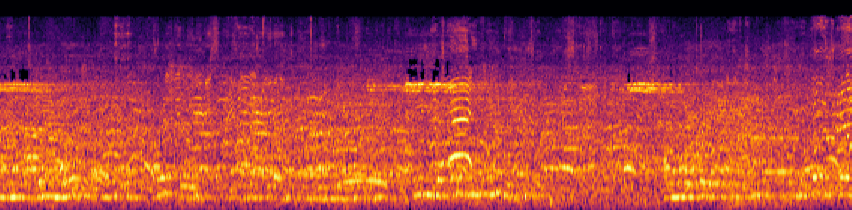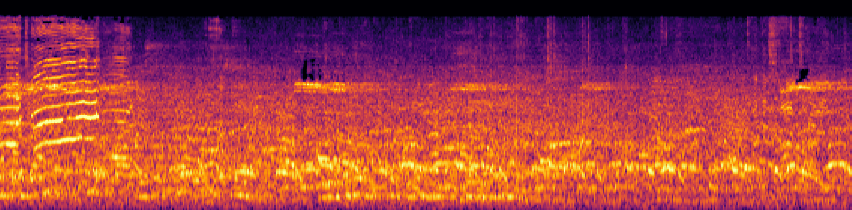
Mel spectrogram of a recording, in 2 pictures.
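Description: A large crowd of men and women chatters throughout in a big echoing hall.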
